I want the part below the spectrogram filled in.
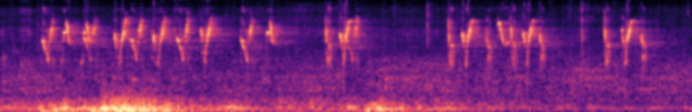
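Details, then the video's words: Bar-winged prinia singing vigorously, a master recording for encouraging non-singing birds: clusters of sharp, high, down-slurred chirps delivered about three per second, uneven and bursty, with a low rumbling noise early on. "masteran burung ciblek"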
